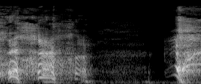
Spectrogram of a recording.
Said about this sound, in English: fucking cough, man. I saw a doctor. I'm on an antibiotic. I got tested for COVID. Um, it's just one of those things you're going to have to ride it out.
